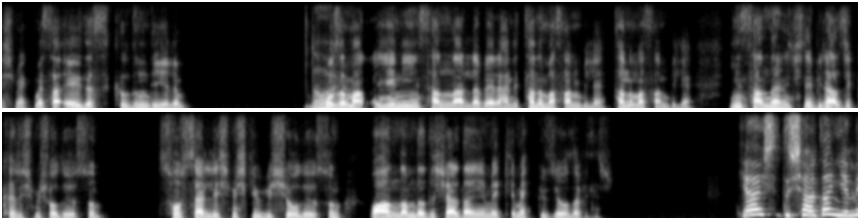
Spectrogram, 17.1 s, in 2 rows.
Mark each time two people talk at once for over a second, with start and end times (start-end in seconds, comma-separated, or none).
none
